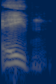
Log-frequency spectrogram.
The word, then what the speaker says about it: Eden: It's the accents on the first syllable, so it's Aden.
